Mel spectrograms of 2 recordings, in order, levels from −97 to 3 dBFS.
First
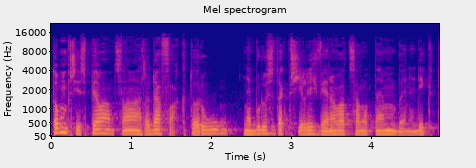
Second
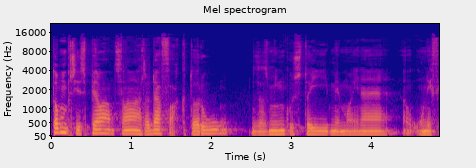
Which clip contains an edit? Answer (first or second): first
